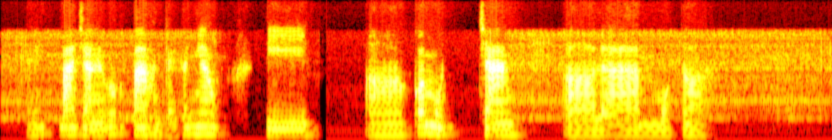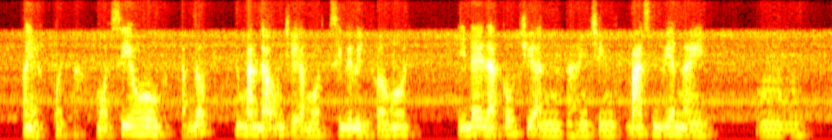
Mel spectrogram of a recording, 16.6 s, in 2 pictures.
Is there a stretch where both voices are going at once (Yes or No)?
No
